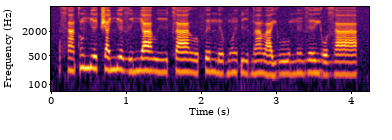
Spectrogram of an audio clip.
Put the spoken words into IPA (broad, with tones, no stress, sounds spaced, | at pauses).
s ã˨ t ũ˦ ɲ e˦ t͡ʃ a˦ ɲ e˦˨ z i˨ ɲ aː˦ v iː˨ t͡s aː˦ ɣ ʊ˨ f e˦ ŋ e˨ ɡʷ ĩ˦˨ ɗ i˨ d ã˦ β a˨ j uː˨ n ĩ˨ z e˦ j o˨ z aː˦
